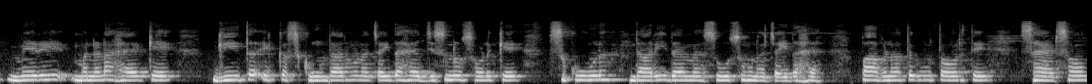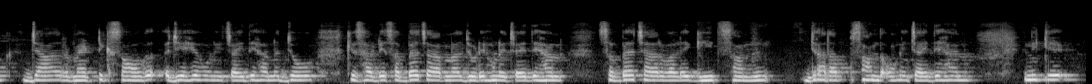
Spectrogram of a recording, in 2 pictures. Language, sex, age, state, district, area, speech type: Punjabi, male, 18-30, Punjab, Muktsar, urban, spontaneous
